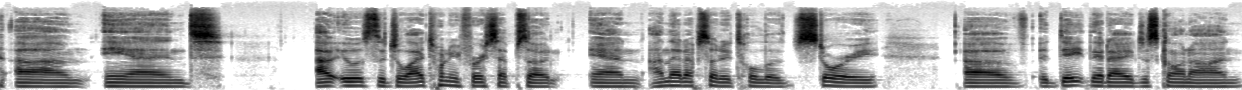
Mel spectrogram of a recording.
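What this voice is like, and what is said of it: Strained, fading voice. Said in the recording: “My voice is really starting to go.”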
